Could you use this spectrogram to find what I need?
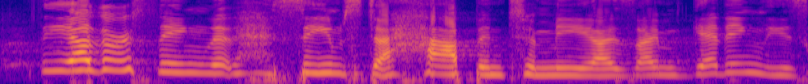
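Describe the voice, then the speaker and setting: Noticeable background noise accompanies a woman talking at a high pitch. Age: 70s. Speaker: amateur stand-up comedian. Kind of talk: stand-up. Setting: stage with audience.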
